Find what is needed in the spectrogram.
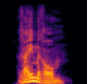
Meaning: cleanroom
- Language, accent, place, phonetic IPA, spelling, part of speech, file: German, Germany, Berlin, [ˈʁaɪ̯nˌʁaʊ̯m], Reinraum, noun, De-Reinraum.ogg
